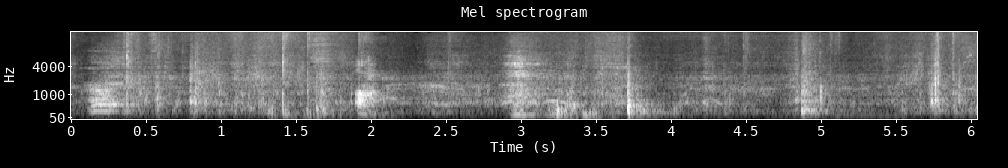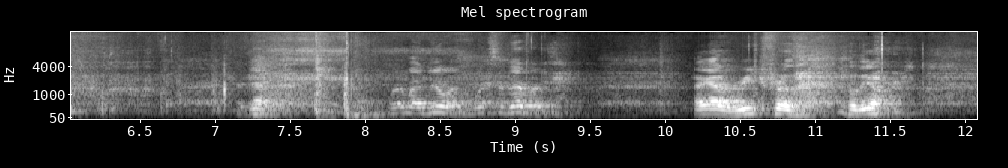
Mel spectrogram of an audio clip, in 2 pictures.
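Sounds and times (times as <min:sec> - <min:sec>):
short sharp breaths: 0:02.3 - 0:10.2.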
